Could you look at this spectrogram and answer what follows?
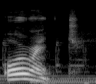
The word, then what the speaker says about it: orange: El color anaranjado se pronuncia orange. Orange. Es como si dijeras or primero. ¿Recuerdas la pronunciación que te dije que se coloca la lengua en el paladar? Er, er, así. Pero esta vez es con o. Entonces, or. Y luego viene como una e. Orange.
